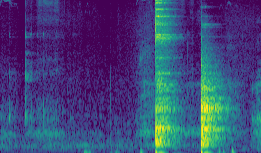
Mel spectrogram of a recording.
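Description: Flour being sifted by tapping a sieve for a chocolate hazelnut cake: two sharp metallic taps close together near the end, each ringing out briefly over faint rustle, with no talking.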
